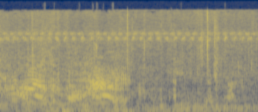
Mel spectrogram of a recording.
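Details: Asiatic lions in an Indian teak forest and farmland landscape growl and snarl at a freshly killed spotted deer. Low rasping rumbles rise into harsh tonal snarls as the pride crowds the kill, which lionesses ambushed from field-edge scrub.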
